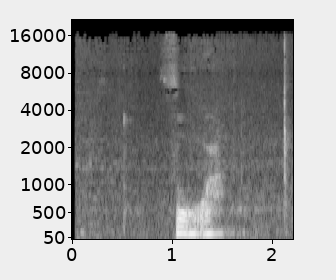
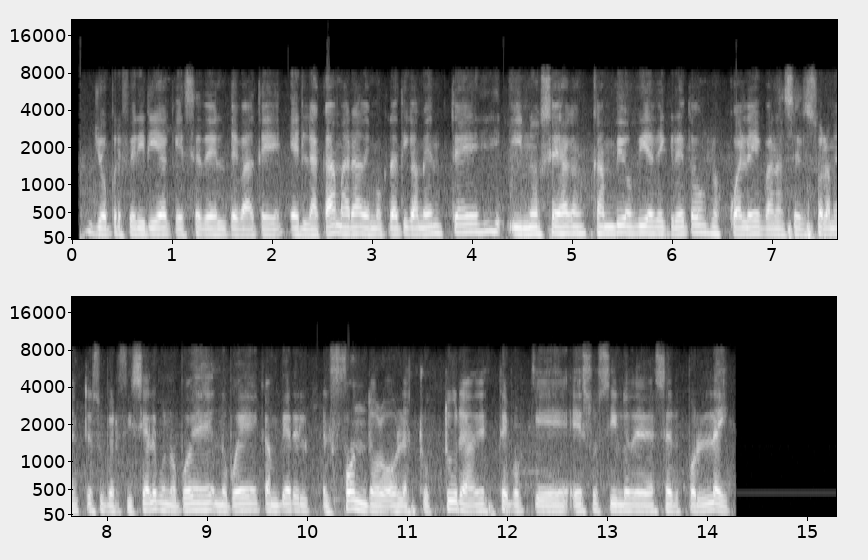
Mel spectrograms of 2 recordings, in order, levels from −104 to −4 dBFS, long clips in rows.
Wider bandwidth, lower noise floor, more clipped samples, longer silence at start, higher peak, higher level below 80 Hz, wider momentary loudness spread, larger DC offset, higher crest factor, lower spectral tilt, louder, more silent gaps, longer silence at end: first, 17 kHz vs 8.2 kHz; second, -45 dBFS vs -84 dBFS; neither; first, 0.95 s vs 0.05 s; about the same, -2 dBFS vs 0 dBFS; second, -50 dBFS vs -42 dBFS; first, 17 LU vs 5 LU; neither; about the same, 18 dB vs 14 dB; second, -7 dB/octave vs -8.5 dB/octave; second, -18 LUFS vs -15 LUFS; neither; second, 0.05 s vs 1.05 s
